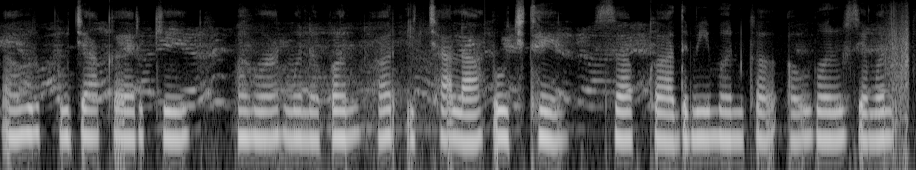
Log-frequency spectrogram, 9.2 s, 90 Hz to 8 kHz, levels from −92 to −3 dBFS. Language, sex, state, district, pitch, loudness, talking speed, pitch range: Hindi, female, Chhattisgarh, Sarguja, 215 Hz, -31 LUFS, 125 wpm, 205-225 Hz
